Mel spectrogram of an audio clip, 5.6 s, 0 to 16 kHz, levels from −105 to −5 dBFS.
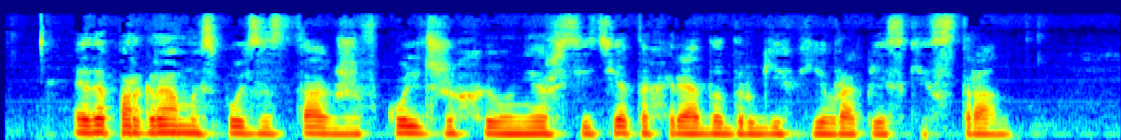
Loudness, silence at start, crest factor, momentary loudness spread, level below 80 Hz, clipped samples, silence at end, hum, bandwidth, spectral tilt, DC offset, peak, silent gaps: -25 LUFS; 0.4 s; 18 dB; 10 LU; -56 dBFS; under 0.1%; 0.55 s; none; 11.5 kHz; -7 dB/octave; under 0.1%; -6 dBFS; none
